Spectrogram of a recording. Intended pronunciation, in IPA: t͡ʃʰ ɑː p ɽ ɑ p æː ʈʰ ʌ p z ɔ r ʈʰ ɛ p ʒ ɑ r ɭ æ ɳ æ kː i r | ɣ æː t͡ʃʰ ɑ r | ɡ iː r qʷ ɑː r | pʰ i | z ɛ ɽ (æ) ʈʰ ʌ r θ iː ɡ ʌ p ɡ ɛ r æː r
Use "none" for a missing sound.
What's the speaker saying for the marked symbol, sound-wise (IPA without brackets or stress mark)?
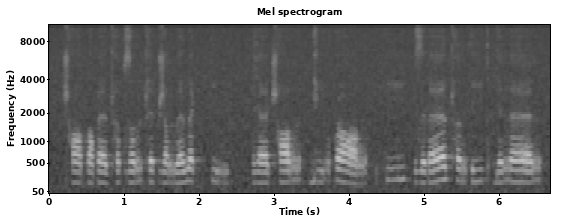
æː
